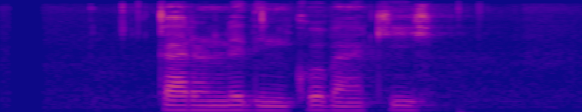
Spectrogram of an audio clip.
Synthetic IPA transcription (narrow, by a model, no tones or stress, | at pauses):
kaɾʌnled̪inkobãki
